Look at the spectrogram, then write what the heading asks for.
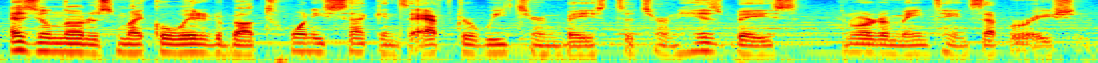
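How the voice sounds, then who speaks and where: A man with a fairly low voice narrates a flying vlog as a scripted voice-over. He talks fast, and clear music runs behind him. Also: little pitch movement. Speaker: pilot narrator.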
